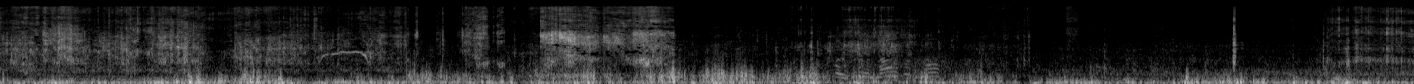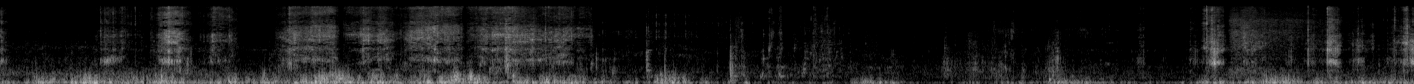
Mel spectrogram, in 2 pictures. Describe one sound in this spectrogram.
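A trowel scrapes across wet concrete.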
